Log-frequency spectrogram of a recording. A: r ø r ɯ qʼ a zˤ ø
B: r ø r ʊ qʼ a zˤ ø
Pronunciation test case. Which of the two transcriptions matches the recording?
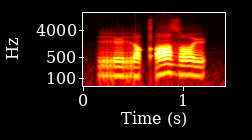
B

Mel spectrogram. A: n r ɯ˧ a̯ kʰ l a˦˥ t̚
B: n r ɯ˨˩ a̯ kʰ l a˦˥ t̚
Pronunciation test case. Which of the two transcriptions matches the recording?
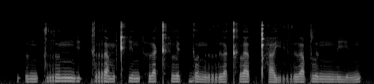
A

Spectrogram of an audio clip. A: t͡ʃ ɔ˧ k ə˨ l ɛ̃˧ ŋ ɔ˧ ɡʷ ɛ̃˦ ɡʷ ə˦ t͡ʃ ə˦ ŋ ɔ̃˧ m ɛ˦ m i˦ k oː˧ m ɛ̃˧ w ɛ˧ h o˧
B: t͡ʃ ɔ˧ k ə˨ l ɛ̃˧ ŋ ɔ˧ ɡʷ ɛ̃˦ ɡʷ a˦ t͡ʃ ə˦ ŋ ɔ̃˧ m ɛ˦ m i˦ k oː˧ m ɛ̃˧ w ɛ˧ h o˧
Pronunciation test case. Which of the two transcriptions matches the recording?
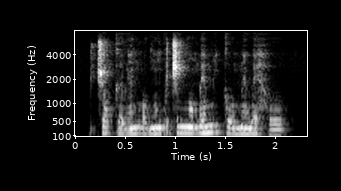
A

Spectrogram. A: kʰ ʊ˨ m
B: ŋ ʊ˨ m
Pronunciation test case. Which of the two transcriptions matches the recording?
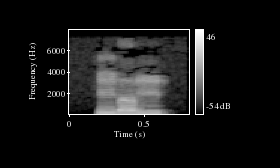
B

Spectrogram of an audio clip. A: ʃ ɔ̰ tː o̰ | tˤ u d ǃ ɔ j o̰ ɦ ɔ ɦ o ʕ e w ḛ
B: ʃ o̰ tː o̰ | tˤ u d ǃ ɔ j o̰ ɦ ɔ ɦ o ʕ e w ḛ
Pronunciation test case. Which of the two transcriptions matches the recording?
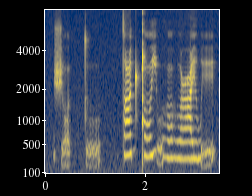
A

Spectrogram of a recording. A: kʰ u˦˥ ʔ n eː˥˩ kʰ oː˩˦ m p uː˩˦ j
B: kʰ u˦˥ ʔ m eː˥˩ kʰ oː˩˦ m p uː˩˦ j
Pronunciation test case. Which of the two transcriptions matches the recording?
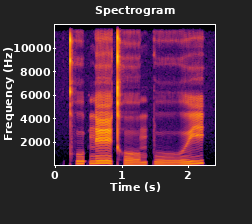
A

